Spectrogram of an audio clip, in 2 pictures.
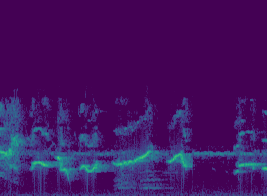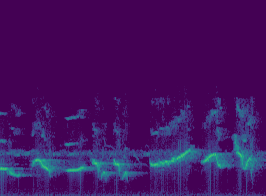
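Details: Oriental magpie-robin singing: a fast, varied run of sweet whistled phrases, rising slurs and scratchy chirps in rapid bursts, with a thin steady high tone held behind throughout.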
